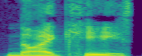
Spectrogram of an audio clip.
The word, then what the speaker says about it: Nike: it all went wrong he also had Nike that's how you pronounce it I got a friend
